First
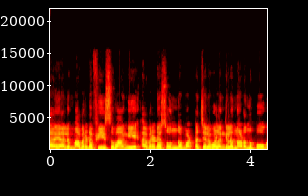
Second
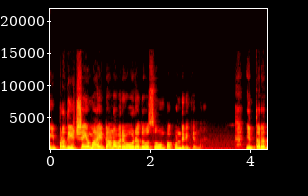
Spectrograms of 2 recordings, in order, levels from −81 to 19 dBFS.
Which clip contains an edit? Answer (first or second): second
